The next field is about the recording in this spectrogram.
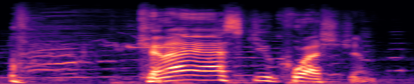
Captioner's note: laughing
